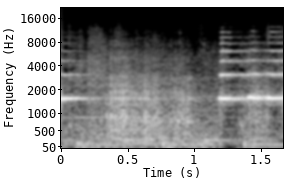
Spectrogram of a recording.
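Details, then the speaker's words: 1980s Toro S-series snowblower rolling: shrill, flute-like repeating squeak from dry wheels that need oiling. "Listen to that annoying squeak. That's the wheels. Got to oil them"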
